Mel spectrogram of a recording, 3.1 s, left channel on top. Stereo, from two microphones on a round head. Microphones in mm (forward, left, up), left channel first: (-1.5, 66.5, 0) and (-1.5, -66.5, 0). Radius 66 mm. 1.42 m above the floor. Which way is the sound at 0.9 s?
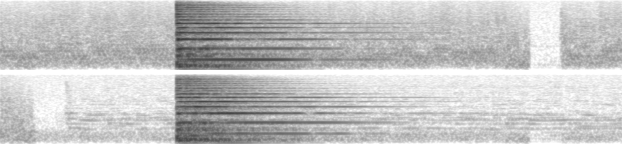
40° left (ahead or behind).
